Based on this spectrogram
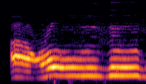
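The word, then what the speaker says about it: أعوذ: A'udzu billahi minasyaitonir rajim. Bismillahirrahmanirrahim. Qul a'udzu birabbil falaq. Ayat 1. Qul a'udzu adalah mad tabi'i karena ada wawu sukun sebelumnya harokat dhammah. Panjang bacanya 2 harokat.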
